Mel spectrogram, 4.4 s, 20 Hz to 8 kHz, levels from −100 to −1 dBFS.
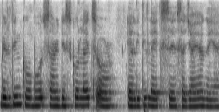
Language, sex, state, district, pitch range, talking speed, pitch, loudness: Hindi, female, Arunachal Pradesh, Papum Pare, 185-205 Hz, 180 wpm, 195 Hz, -17 LUFS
